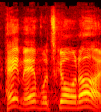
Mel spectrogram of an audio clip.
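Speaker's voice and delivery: high, loud, friendly robot greeting; chatty robot. Acted. Robot on a conveyor belt to the newcomer, chatty. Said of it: "it's like".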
